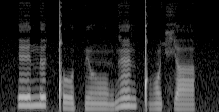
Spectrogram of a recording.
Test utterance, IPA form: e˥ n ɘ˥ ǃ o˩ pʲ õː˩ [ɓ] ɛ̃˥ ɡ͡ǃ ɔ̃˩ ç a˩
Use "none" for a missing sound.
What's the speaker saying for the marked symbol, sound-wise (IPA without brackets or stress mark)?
ɡ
